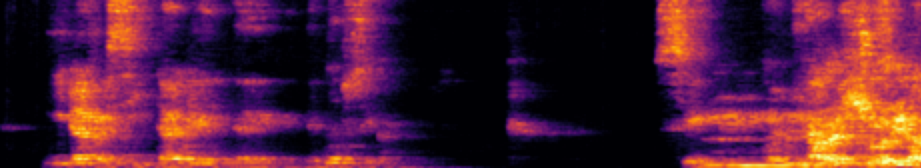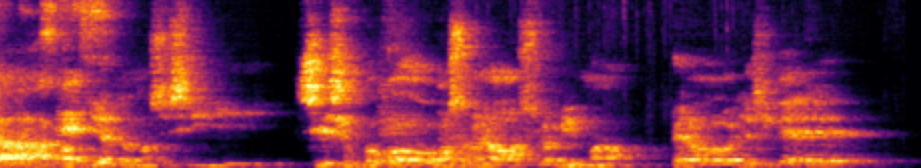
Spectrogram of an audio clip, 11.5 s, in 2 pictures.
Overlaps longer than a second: present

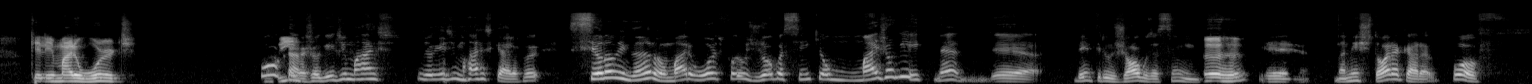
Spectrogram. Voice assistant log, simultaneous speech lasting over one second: none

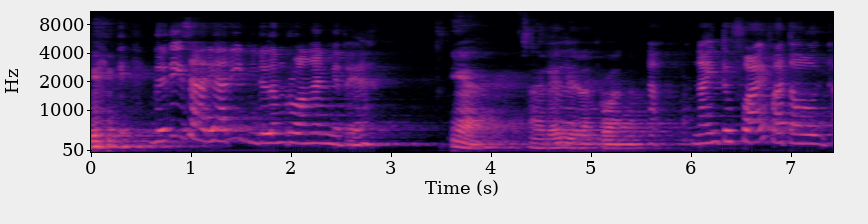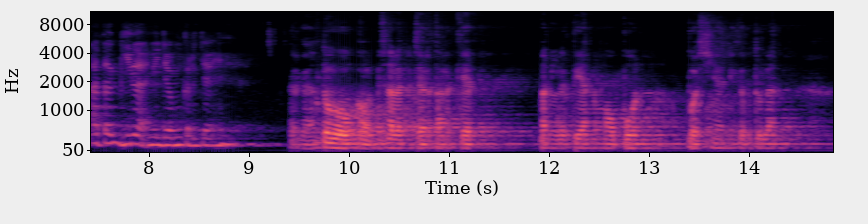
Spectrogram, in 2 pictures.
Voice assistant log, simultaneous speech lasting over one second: none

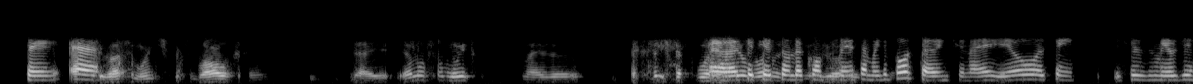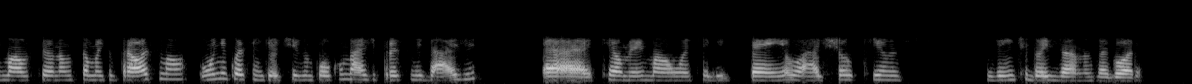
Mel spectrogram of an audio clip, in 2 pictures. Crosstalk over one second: present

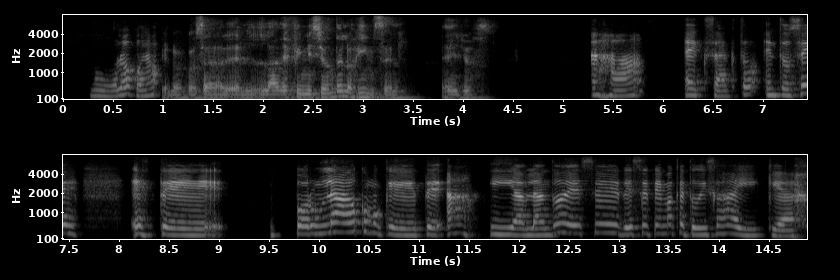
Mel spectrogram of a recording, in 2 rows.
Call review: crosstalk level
none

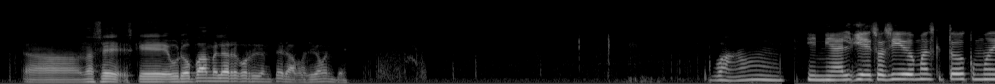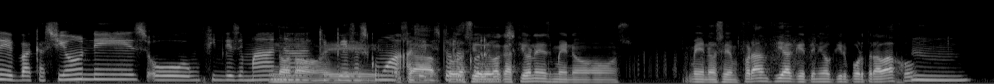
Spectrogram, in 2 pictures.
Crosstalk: present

